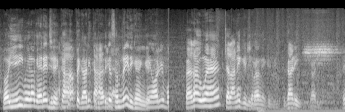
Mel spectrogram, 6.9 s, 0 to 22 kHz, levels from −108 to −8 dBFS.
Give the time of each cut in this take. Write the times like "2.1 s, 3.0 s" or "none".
3.3 s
